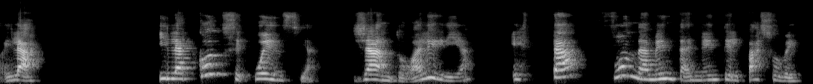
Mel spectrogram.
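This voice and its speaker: A woman's voice: on the high side, sharp tone. A woman psychologist giving an explanatory public talk, teaching through worked examples. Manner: didactic, uses worked examples. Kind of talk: explanatory lecture.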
